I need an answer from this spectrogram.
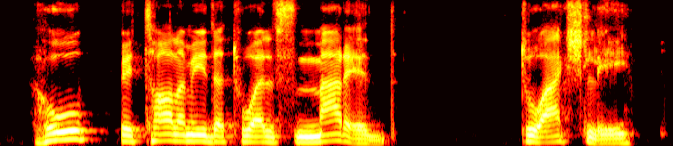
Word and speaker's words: Ptolemy: Ptolemy is the way how the name or this title is pronounced. Ptolemy, not Batlamyos and not Batlaimos, or not Ptolemy. The way how I pronounced it at the beginning is from the hieroglyphic cartouches, which were depicted on the walls of the temples.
